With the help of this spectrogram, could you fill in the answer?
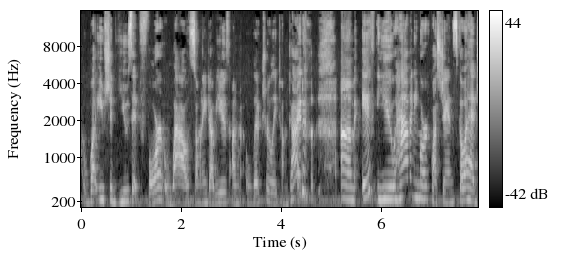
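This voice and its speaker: A young woman hosting her own podcast, talking casually and correcting herself often, a little hoarse as she starts to lose her voice. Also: medium pitch, pushed and bright, a little hiss or hum. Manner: chatty, self-correcting, says "like" and "literally" a lot. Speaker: podcast host. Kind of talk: casual solo podcast tips.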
